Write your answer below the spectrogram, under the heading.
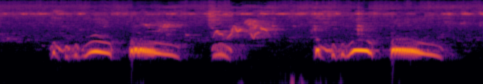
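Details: Spotted dove call heard while trapping on a rainy, stormy day: two sets of hoarse stuttering coos ending in long falling notes, a short coo between them and faint higher chirps overhead.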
